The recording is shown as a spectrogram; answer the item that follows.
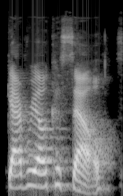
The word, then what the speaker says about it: Gabrielle Kassel: Gabrielle Kassel. So it kind of rhymes.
